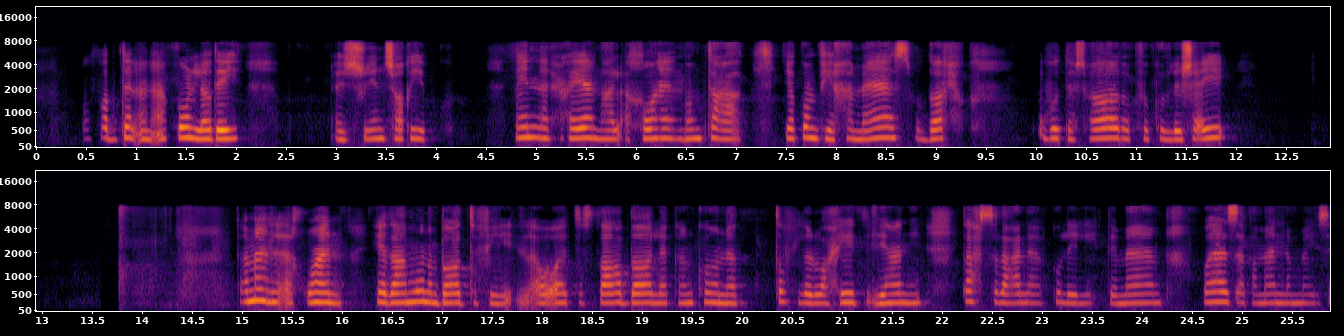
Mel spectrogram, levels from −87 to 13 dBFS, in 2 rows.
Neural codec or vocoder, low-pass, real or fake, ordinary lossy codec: codec, 16 kHz, 0.8 kbps, ZipCodec; none; fake; none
